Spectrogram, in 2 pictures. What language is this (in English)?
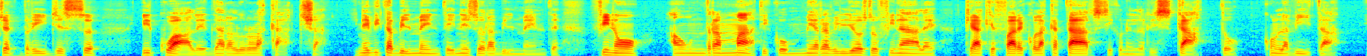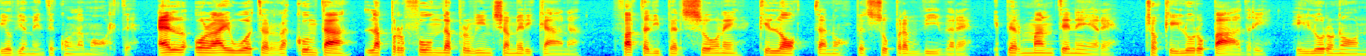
Italian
